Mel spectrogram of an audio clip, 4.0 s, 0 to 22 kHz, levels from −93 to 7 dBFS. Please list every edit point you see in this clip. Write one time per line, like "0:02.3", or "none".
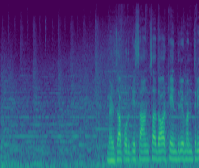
0:01.6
